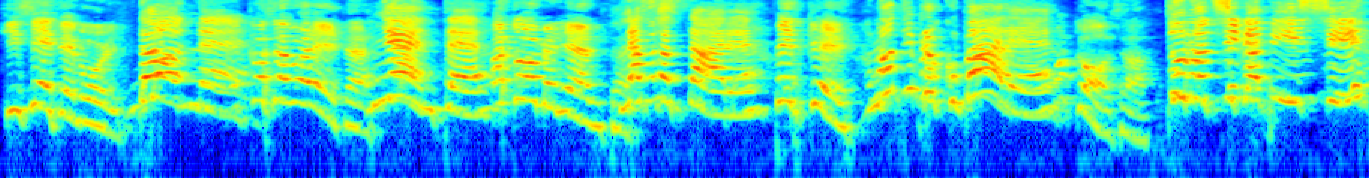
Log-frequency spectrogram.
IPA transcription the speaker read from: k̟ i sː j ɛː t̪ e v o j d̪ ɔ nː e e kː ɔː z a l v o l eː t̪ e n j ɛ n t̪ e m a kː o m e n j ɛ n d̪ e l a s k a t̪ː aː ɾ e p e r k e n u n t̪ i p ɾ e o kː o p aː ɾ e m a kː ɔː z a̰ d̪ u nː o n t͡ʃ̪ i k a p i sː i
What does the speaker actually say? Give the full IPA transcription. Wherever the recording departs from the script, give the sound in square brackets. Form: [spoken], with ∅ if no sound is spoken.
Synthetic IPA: k̟ i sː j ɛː t̪ e v o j d̪ ɔ nː e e kː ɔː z a [∅] v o l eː t̪ e n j ɛ n t̪ e m a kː o m e n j ɛ n [t̪] e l a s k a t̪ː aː ɾ e p e r k e n [o] n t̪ i p ɾ e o kː [u] p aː ɾ e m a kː ɔː z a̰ [t̪] u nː o n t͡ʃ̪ i k a p i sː i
